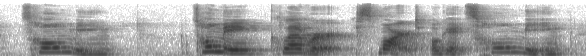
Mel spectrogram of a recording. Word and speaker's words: 聪明: So 聪明, first tone, second tone. 聪明, 聪明, 聪明, 聪明, clever, smart. Okay, 聪明, first tone, second tone. 聪明, you're very smart.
